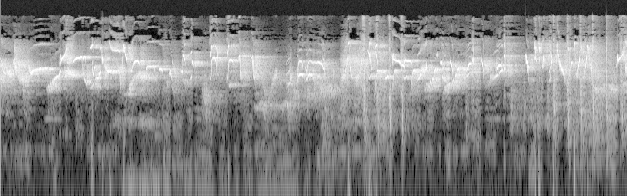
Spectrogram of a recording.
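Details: Oriental magpie-robin, 'căn lửa' song of loud, varied whistles and chattering trills with several sharp clicks, the phrases broken by brief quieter moments.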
